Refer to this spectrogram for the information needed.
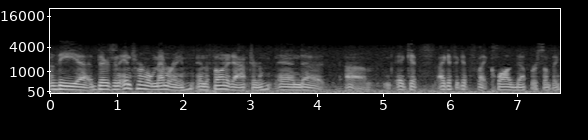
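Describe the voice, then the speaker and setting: Noticeable background noise accompanies a voice with ordinary pitch variation at a moderate pace. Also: man, fairly low pitch for a man. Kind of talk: casual talk to camera. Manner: hesitant, many filler words.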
